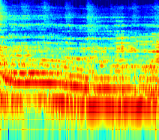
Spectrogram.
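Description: Karaoke backing track in an instrumental passage: a sustained melody line slides down in pitch over the first second and a half over a steady held low note.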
